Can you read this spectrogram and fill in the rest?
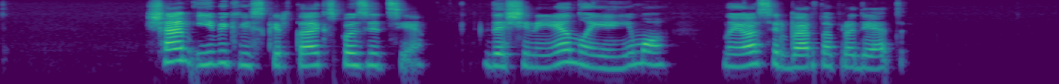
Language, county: Lithuanian, Vilnius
